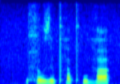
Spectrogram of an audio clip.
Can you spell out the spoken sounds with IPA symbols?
ħuðɨ pʰɐpʰuɦa

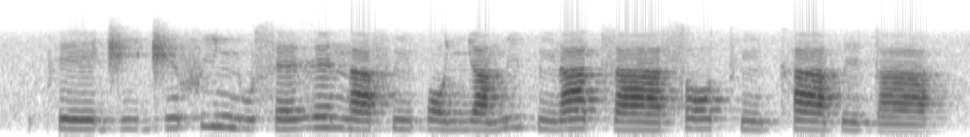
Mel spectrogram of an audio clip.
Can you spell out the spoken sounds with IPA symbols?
pʰeː˨d͡ʒi˨d͡ʒɪ˦ fi˦ɲu˨sɛ˨˦ ɣɛ˦ na˨fĩ˨pɔ˨ ɲa˨mi˦pĩ˨ ɾa˦ t͡saː˨sɔ˦ tʰĩ˨kʰa˦˨pɪ˨ da˨

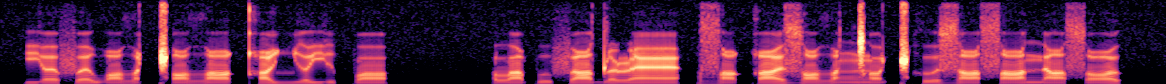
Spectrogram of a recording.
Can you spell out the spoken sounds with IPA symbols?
jɜfɜ wɒðˤəǁɒ ðˤɑ qʰʊ ʎə jipɒ | lˠɑpufɜ dˤuɭæ | zˤɑqɜ zɒðˤəŋ͡ǀɒǁʰʊ zɑsˤɑ næsˤʊ

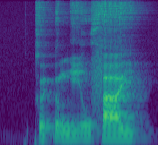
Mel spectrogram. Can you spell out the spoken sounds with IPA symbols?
kɵ˨˥t̚ʊ˨˧ŋ iː˧w faː˥j

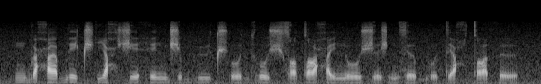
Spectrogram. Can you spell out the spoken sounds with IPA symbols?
mbɯħabe t͡ʃʼiħ ʃehend͡ʒəbʱʉ t͡ʃʼodʱoʃ zətˤeħeno ʒəʒ nzə botɛħtˤɛθə

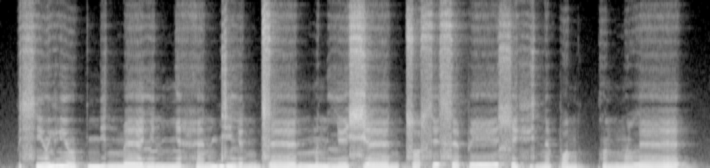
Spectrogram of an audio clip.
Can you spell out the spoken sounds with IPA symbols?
sʲõvʲõ | nʲɛnmɛːlʲɛ̃nɲɛ̃ hɛ̃ndʲẽlʲɔn d͡zɛːnmə̃n lʲə ɕɛːnt͡sɔsesɛ peːɬefʲenɛ̃ pɔnkːõnmõ lɛː

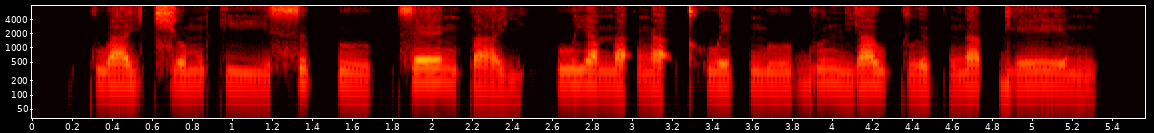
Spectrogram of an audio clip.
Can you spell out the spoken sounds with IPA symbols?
kwa˦˥jt͡ɕo˦˥mkiː˨˩ sɯ˦˥k̚ʔuː˨˩k̚sɛː˥˩ŋpa˨˩j | wi˧a̯ma˨˩ʔŋa˨˩ʔ kʰwe˦˥k̚muː˦˥bu˥˩n ja˥˩wklɯ˨˩k̚na˥˩p̚ jeː˥˩m

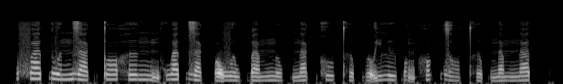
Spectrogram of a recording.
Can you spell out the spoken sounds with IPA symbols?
fa˦˥t̚və˨˦nza˨˩k̚ t̪ɔ˧həː˧ŋə̰˧˨nkwa˦˥t̚ za˨˩k̚ʔɔ̰˧˨və˧˩w ɓa˨˦mno˨˩p̚na˦˥k̚ xu˧t̪ʰə˨˩p̚lo̰˧˥jlɨ˧ ɓɔ̰˧˨ŋhɔ˦˥k̚zɔ̤˨˩ t̪ʰə˨˩p̚ na˧mna˦˥t̚

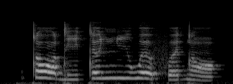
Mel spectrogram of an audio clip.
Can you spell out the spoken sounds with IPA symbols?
tɔ˦˨di˨tə˦ ɲi˦wə˦˨fə˨˦ dɔ̃˨

